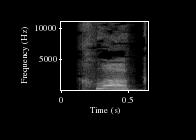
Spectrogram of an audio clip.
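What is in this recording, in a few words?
"cluck", English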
